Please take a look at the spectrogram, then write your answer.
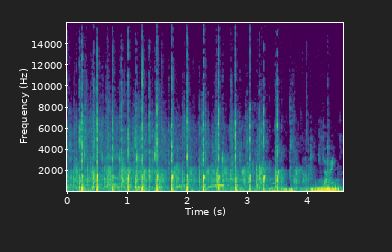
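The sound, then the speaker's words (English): An audience breaks into applause for a speaker, a brisk run of sharp, crisp claps carrying on steadily for several seconds, with faint voices and murmurs rising underneath toward the end. “Can I get a massive round of applause”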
